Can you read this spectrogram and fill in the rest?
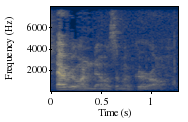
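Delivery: ordinary delivery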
